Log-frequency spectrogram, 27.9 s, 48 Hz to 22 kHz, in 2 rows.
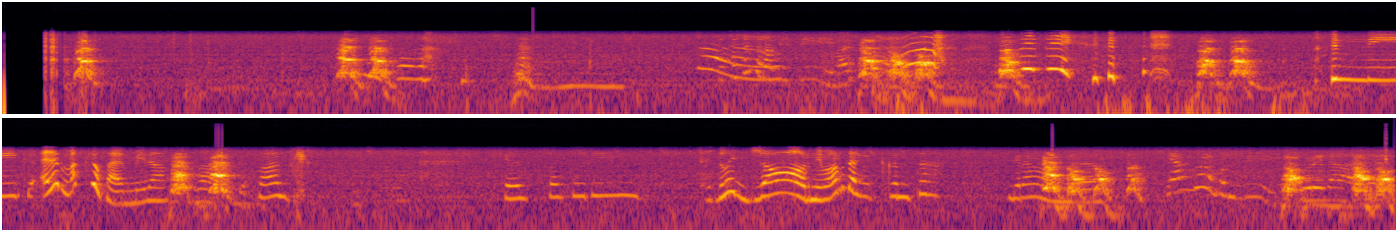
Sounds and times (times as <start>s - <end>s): Speech: 7.0s - 9.4s, 13.3s - 17.0s, 24.0s - 27.8s.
